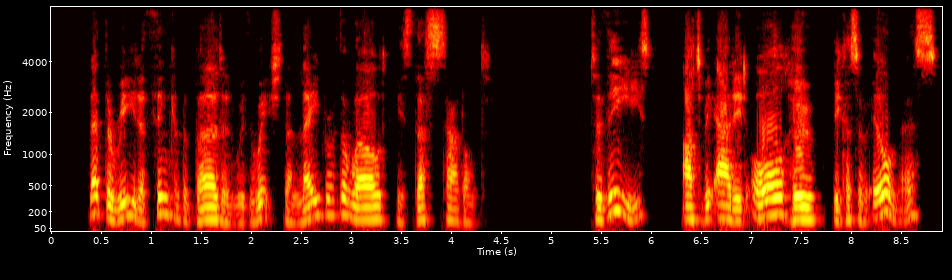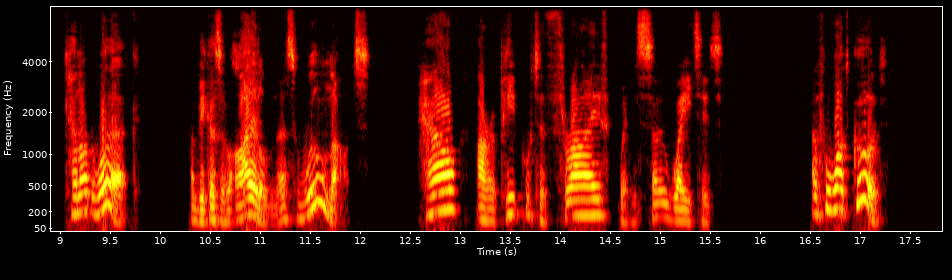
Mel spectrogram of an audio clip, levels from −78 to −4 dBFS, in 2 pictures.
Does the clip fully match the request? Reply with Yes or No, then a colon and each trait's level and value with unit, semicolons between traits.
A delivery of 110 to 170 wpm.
Yes: average, 165 wpm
